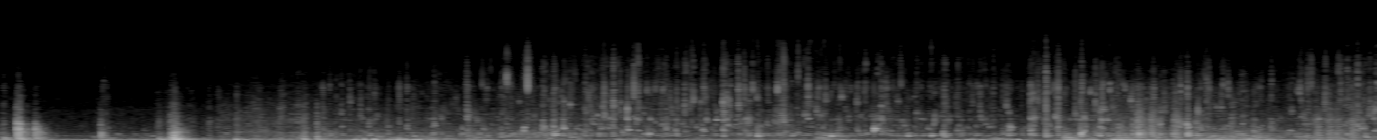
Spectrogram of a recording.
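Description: Water running into a plastic live-well tub holding cuttlefish, splashing and trickling from the inlet pipe. A couple of sharp knocks come near the start, and the water grows louder a little past halfway.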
